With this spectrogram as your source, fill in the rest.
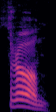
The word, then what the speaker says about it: শ্রম: এর মত উচ্চারণ হবে যেমন শ্রম এটি হবে শ্রম শ্রম দেখুন ছিল আলো বস স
